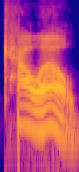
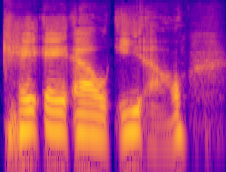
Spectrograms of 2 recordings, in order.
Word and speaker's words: Kal-El: a different book where his name is spelled K-A-L-E-L, right? And so, you know, I imagine it's pronounced Kal-El, but I come from a predominantly Black family, so I know his mama called him Khalil, right?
